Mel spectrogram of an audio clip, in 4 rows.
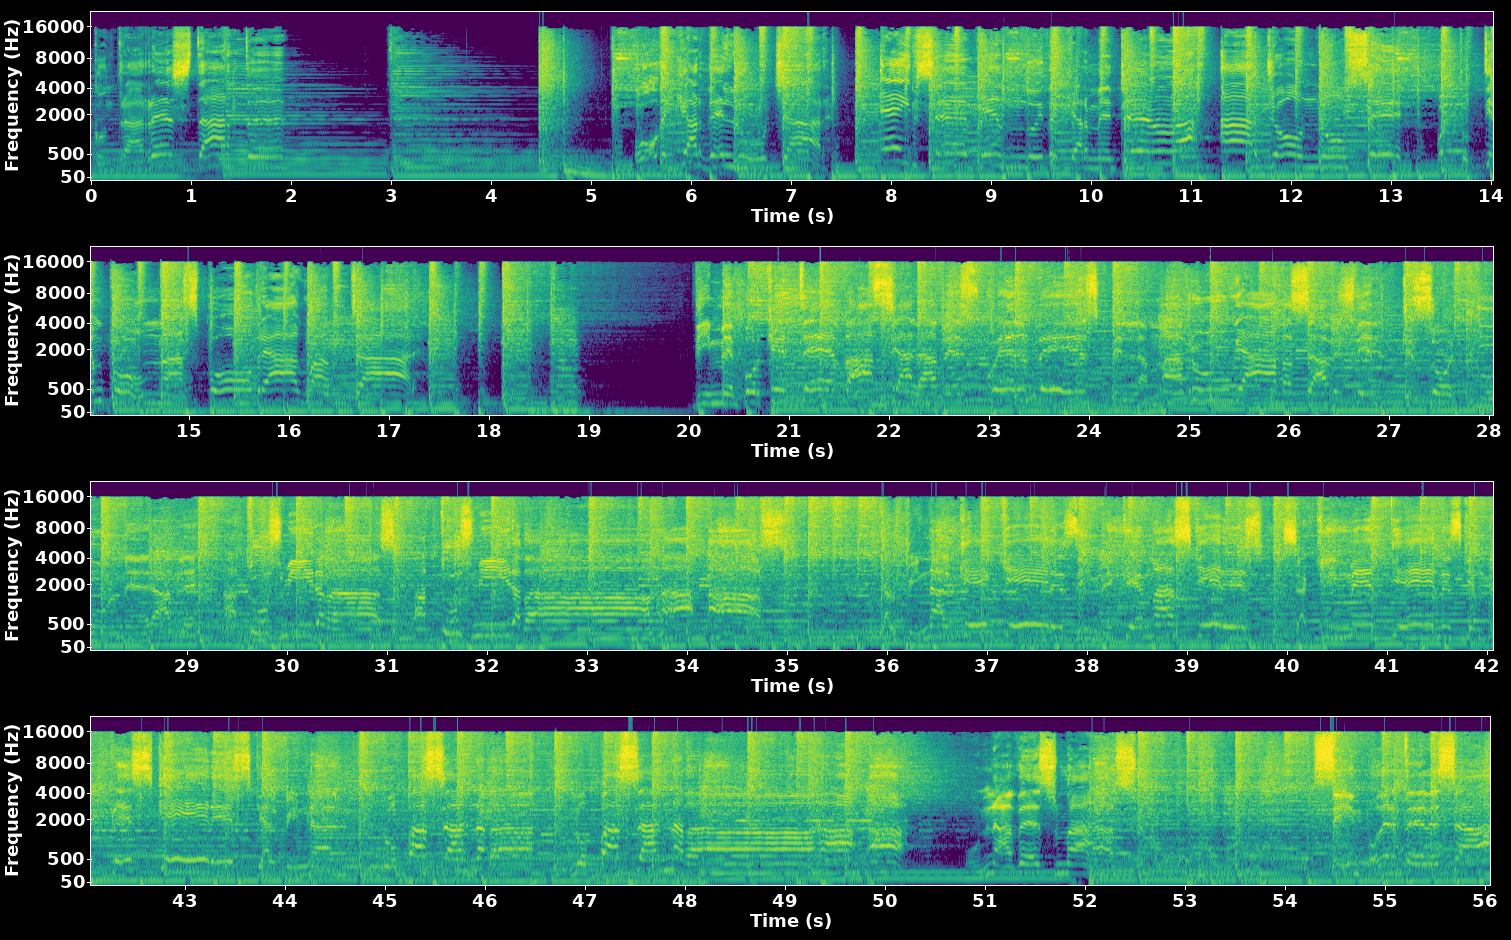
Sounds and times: Blues: 0.0 - 56.0
Rhythm and blues: 0.0 - 56.0.

